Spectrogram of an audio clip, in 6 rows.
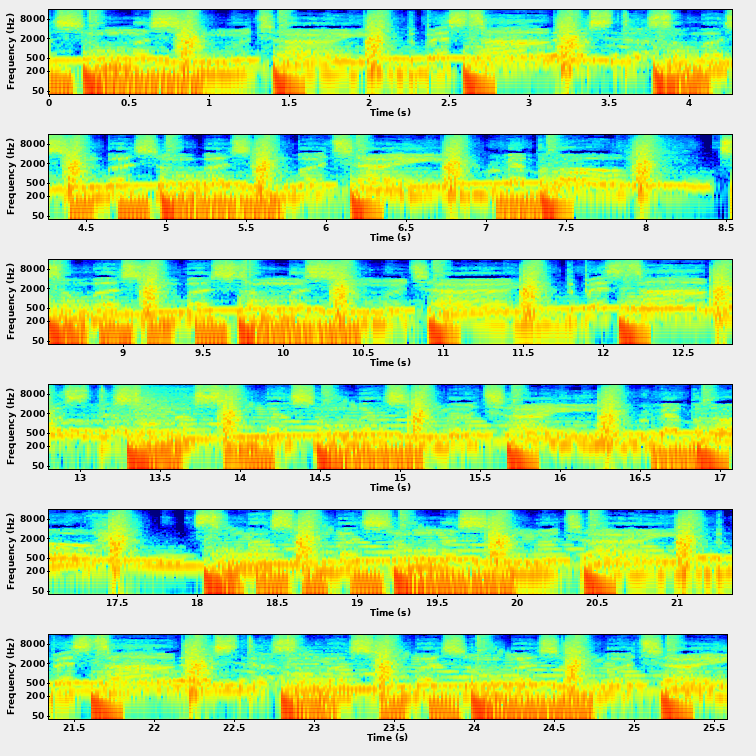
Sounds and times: Music: 0.0s - 25.5s.

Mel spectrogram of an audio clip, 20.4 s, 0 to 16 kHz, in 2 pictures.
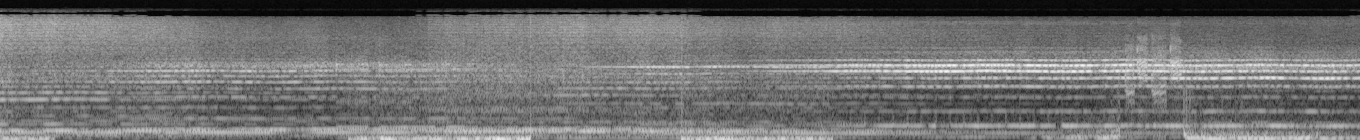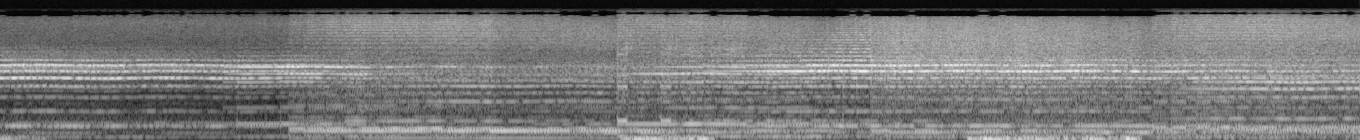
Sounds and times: Music: 0.0s - 20.4s.

